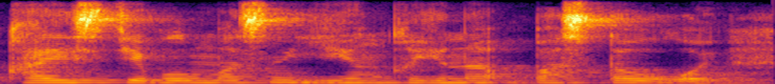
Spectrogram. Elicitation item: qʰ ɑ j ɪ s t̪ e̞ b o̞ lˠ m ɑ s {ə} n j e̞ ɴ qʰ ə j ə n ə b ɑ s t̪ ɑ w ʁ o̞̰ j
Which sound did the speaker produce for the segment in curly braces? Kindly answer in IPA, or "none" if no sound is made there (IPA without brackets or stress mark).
ə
